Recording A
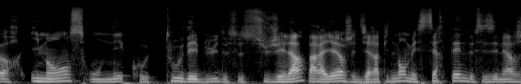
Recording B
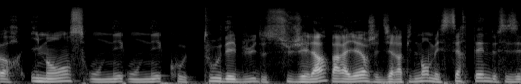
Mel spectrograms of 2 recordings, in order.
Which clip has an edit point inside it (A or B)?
B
